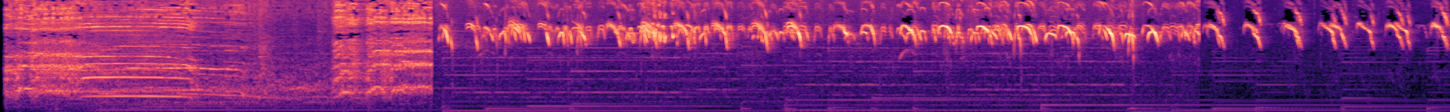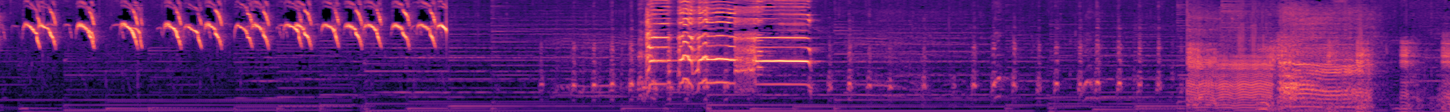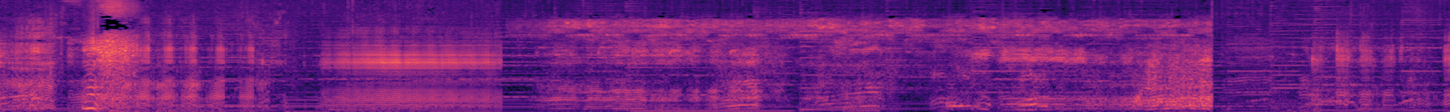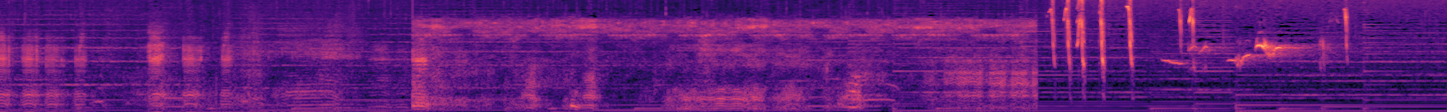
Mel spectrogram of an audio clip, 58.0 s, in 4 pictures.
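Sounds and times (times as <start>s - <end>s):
rooster crowing: 0.0s - 4.5s, 20.0s - 23.5s
soft background music: 0.0s - 57.9s
chicks peeping: 3.3s - 19.0s
hippopotamus grunt: 26.4s - 54.0s.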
